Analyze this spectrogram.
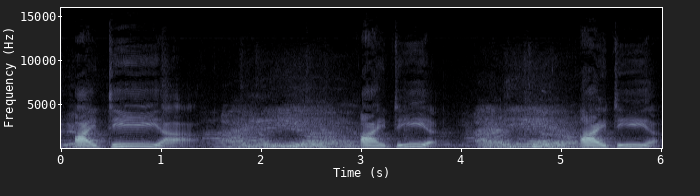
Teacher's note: can you hear a weak vowel that's very short reduced very weak · So the second syllable is strong, and that's the stressed one. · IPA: /ə/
